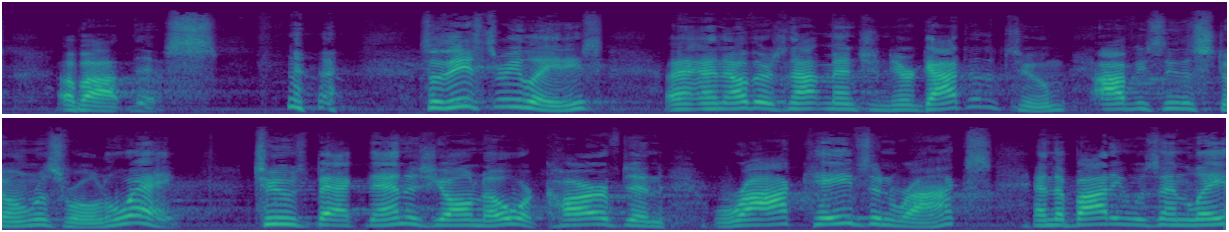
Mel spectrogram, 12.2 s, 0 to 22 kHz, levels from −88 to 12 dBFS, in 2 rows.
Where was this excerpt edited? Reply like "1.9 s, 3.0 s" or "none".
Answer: 5.5 s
